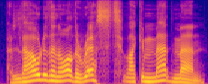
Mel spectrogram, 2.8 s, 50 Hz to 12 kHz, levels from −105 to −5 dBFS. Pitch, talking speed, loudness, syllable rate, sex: 165 Hz, 175 wpm, -17 LUFS, 4.0 syllables/s, male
